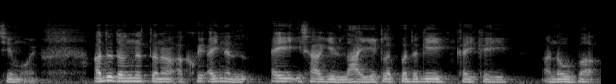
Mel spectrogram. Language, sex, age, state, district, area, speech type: Manipuri, male, 30-45, Manipur, Imphal West, urban, spontaneous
